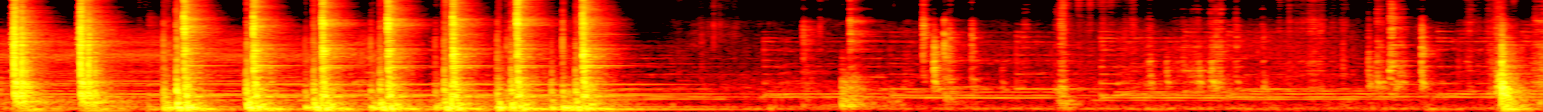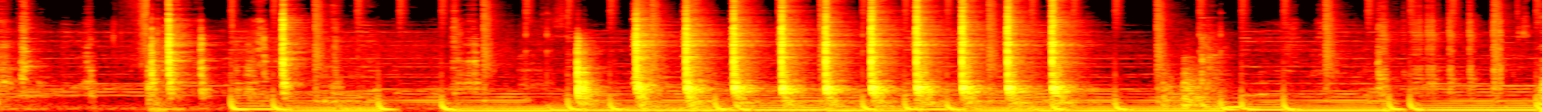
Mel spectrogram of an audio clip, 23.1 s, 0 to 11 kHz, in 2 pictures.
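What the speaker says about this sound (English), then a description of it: "I'm just going to drive a wedge into here, just to open up that knuckle a bit" Metal hammer blows driving a wedge into the steering knuckle of a 2006-2012 Mitsubishi ZH Outlander, sharp ringing strikes in quick rhythmic bursts, a quiet pause, then another fast run of heavier hits near the end.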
